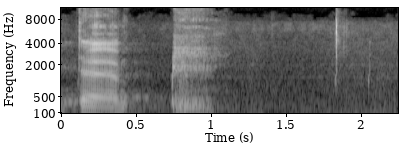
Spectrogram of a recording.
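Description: A man's spoken word trails off, then a short throat clearing comes just under a second in.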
